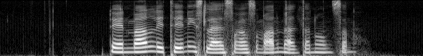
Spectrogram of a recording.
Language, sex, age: Swedish, female, 30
